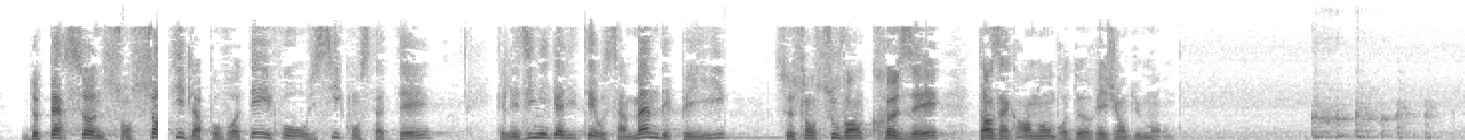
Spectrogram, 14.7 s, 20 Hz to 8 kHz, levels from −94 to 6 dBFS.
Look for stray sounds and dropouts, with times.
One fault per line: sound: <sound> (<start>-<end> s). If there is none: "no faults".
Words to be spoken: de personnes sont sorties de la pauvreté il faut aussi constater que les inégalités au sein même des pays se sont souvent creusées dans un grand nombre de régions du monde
sound: dropout (1.6-1.7 s)
sound: cough (13.1-14.6 s)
